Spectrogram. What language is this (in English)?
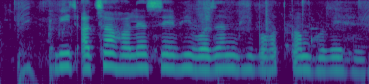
Magahi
